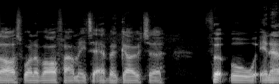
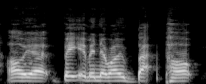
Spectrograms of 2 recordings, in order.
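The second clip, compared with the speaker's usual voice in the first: put-on higher, slowed drunken interview voice; mock drunk boast, drawn out; Brett; 7 semitones higher, 3 dB louder, slower than usual. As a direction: imitate a steaming fan on TV. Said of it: "he was absolutely steaming".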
